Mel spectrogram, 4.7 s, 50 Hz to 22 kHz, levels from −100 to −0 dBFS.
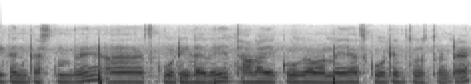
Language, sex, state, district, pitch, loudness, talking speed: Telugu, male, Andhra Pradesh, Manyam, 130 Hz, -26 LUFS, 125 wpm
